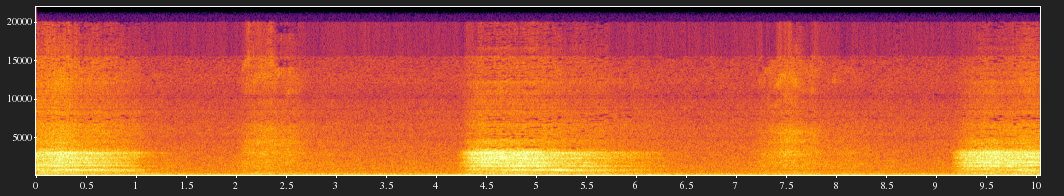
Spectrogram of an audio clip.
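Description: Slow, deep breathing during a home yoga session: three long, soft, airy breaths spaced several seconds apart, close to the microphone, with quiet pauses between.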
